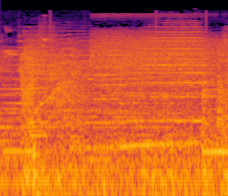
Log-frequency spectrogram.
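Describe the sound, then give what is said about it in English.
An empty, short-circuited escape pod launching in a science-fiction scene: a loud, sustained crashing burst laced with swept whistling tones that holds to the end. “There goes another escape pod. Hold your fire. There are no life forms aboard. It must have short-circuited.”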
